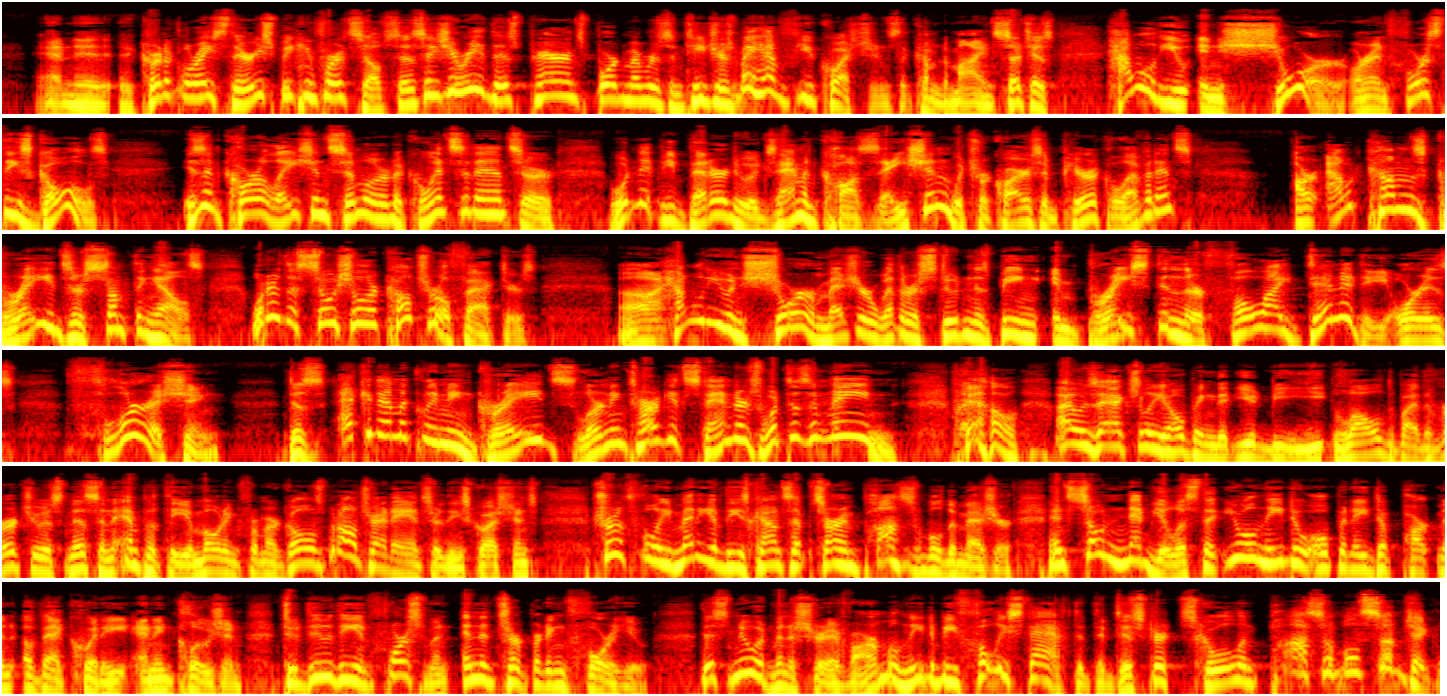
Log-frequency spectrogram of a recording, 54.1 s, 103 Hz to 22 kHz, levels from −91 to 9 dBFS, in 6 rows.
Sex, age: male, 50-69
